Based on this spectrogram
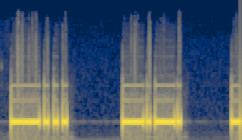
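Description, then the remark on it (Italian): Morse code beeps in a steady, mid-pitched tone, sounding in clear bursts of long dashes and short dots with brief silences between groups. No voices are present. “Suoni, immagini, segnali, punto, linea, punto, linea.”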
